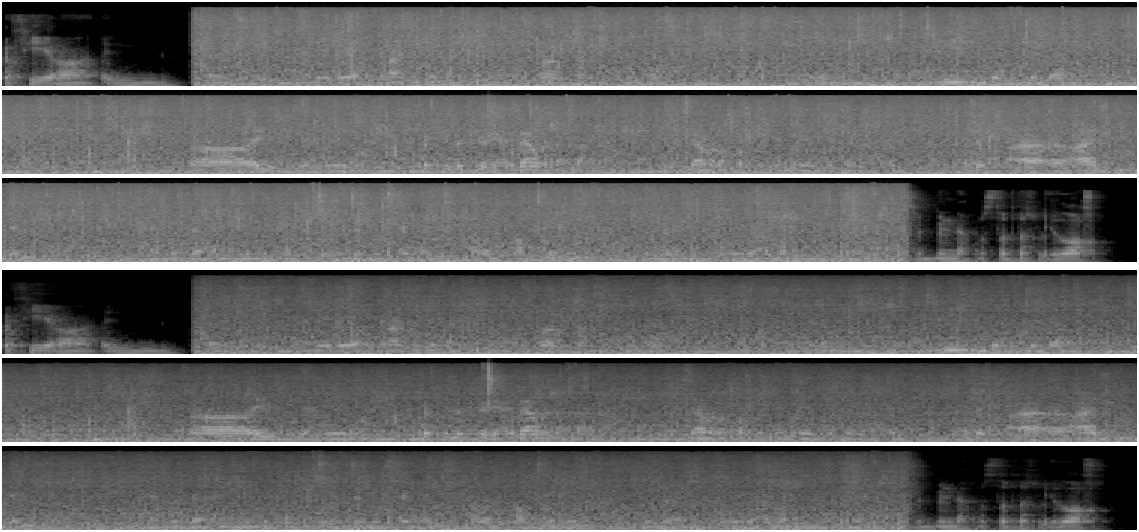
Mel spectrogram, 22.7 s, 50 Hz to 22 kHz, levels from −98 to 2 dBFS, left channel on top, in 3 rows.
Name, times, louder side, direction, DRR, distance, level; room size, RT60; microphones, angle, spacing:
voice 1, 0.0-1.7 1.9-4.7 5.2-7.2 8.7-15.8 16.1-19.1 19.4-22.4, left 2 dB, 70° left, 0.9 m, -43 dB
sound 1, 1.2-21.2, left 6 dB, 50° left, 0.5 m, -35 dB
sound 2, 10.7-12.7 12.9-13.2 13.4-13.5 15.0-15.1, right 4 dB, 15° right, 1.0 m, -50 dB
10.0 x 6.9 x 3.0 m
head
